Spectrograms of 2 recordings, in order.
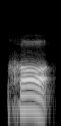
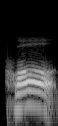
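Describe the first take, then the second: First: The vowel is said with open, unrounded lips. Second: The vowel is said with pushed-out, rounded lips. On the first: The speaker calls it right. "dengan membuka kedua bibir ... begitu saja" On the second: The speaker calls it wrong. "Tidak sampai"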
